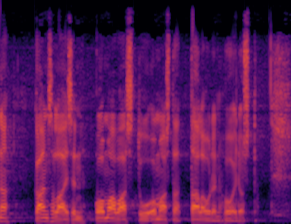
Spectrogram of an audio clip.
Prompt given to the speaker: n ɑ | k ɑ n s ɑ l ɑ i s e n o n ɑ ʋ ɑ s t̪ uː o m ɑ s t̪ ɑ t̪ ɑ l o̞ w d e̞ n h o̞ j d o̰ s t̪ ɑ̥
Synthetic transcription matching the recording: n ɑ | k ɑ n s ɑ l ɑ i s e n o m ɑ ʋ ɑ s t̪ uː o m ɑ s t̪ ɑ t̪ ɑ l o̞ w d e̞ n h o̞ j d o̰ s t̪ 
